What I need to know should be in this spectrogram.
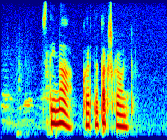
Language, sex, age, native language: Icelandic, female, 30-39, Icelandic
